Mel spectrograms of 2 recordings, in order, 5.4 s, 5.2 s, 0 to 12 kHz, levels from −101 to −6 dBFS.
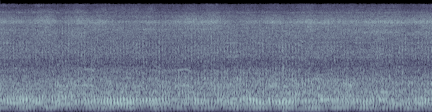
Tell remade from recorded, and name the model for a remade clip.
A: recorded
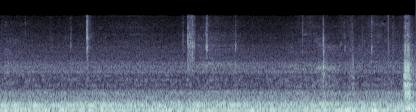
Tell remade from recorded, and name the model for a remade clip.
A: recorded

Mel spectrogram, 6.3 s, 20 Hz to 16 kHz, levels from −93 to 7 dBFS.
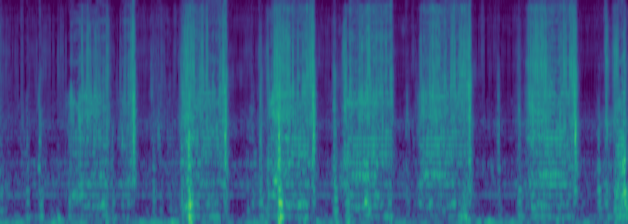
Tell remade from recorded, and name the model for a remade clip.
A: remade, vocoder, BigVGAN v2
